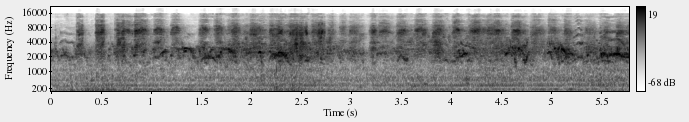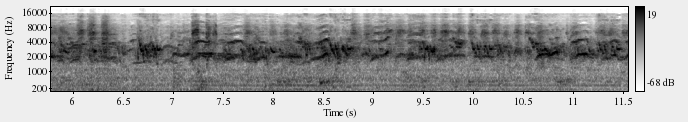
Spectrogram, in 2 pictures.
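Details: Many budgerigars and other parrots in a colony keep up a steady, noisy chorus of warbles, clicks and high squawks without pause, the chatter thickening in the second half.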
